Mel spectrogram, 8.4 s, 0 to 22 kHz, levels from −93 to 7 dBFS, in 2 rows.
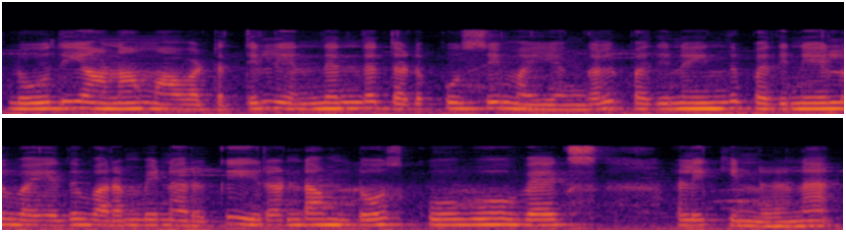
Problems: none marked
